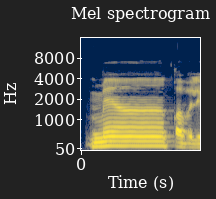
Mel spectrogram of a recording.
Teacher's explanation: یہ غنہ اس میں نرم ہوتا ہے، زبان کی نوک نرمی سے اپنے مخرج میں لگانا ہے اور خیشوم سے یعنی ناک کے بانسے سے آواز نکالنی اور ساتھ ساتھ منہ سے بھی نکالنی ہے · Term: اخفاء مع الغنہ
